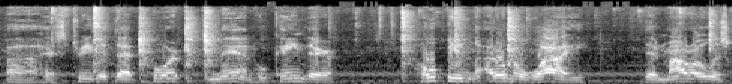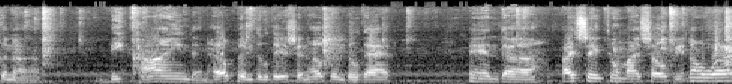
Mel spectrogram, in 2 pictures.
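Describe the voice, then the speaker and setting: A man's voice: medium pitch, fairly even intonation, slow pace, background noise. A man giving rambling, moralizing commentary on a vlog and telling a fable, often restarting his sentences. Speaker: vlogger.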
